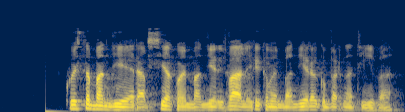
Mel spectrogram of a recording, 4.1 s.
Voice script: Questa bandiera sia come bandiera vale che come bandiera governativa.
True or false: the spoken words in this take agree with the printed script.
true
